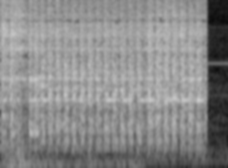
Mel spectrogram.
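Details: Land Rover after torque converter/crank seal replacement and fluid refill, won't start: steady cranking about five compressions a second for three seconds, never catches.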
